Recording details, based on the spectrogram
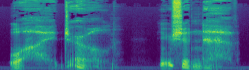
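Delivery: mocking, deep, very slow, whispered, breathy rumble. Locke, inside the room, greets the captain as the men bring her in, deep rumbling voice. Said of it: "a deep voice rumbled".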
